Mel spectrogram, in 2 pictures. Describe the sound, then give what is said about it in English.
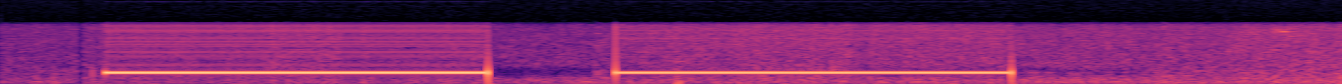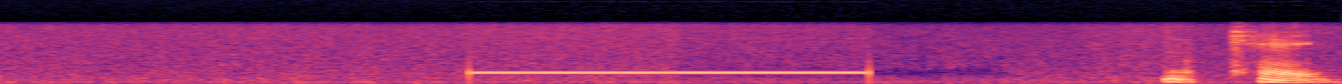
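A telephone tone heard through a phone line while calling someone back after a dropped call: three steady, two-second electronic hums, separated by a pause and then a longer gap, over faint line hiss, with a short burst of sound at the end. “Let me call him back right now.”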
